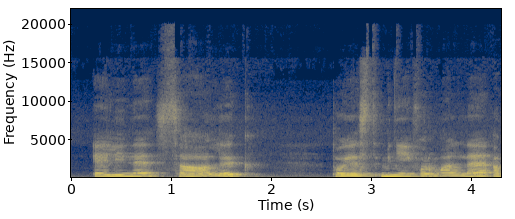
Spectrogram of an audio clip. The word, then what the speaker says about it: eline sağlık: Kolejnym takim zwrotem grzecznościowym, myślę ciekawym i wartym nauczenia się jest: eline sağlık (czyt. eline salyk) To jest mniej formalne, a bardziej formalne: elinize sağlık (czyt.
